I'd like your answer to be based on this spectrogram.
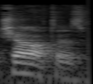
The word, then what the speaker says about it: Chartres: The official British name was Fort Cavendish, but it was actually usually known by the French name Fort Chartres, or Fort Charters, which is how the British pronounced it.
